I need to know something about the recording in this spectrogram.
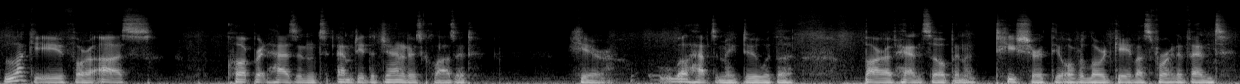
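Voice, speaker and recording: A man's voice: deep voice, flat delivery, a little hiss or hum. A man voicing a spiteful, fussy, laid-off veteran torturer in an ASMR roleplay, with formal, theatrical diction, recorded on a binaural mic. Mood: fussy, clinical. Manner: formal, theatrical villain diction, slow and deliberate. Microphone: 3Dio binaural mic.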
